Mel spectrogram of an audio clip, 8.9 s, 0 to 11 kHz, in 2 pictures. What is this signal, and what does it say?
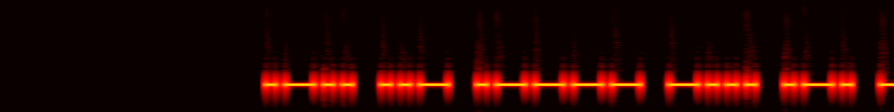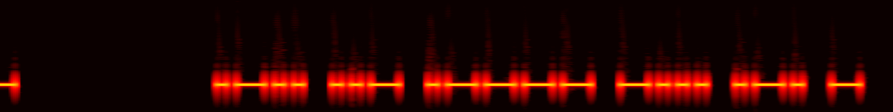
Morse code, heard as a keyed tone, about 25 wpm, 700 Hz. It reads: LU1BRT LU1BRT
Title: DXCC-100 Call Signs - 6 Characters - Repeated 3x - 25wpm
